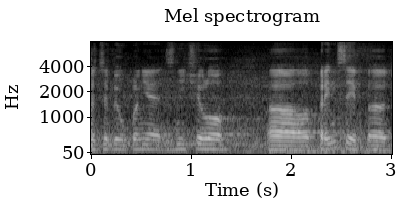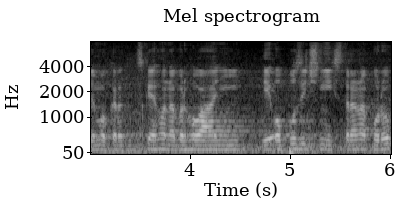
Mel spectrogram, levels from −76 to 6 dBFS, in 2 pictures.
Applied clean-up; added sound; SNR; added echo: none; Train; 12 dB; reverberation time 1.6 s.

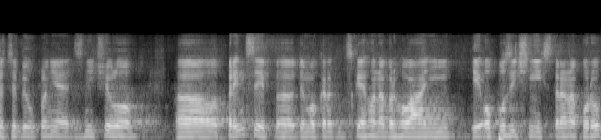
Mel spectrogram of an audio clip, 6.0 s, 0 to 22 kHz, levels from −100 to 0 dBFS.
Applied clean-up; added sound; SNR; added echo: neural separator model SepFormer DNS4.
